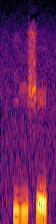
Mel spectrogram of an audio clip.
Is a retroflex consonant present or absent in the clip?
absent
